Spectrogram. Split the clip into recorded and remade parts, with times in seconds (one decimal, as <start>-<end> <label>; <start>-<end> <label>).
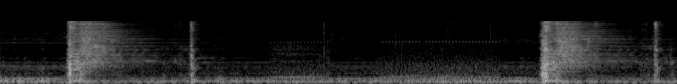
0.0-2.7 remade; 2.7-3.3 recorded; 3.3-3.8 remade; 3.8-5.0 recorded; 5.0-6.8 remade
